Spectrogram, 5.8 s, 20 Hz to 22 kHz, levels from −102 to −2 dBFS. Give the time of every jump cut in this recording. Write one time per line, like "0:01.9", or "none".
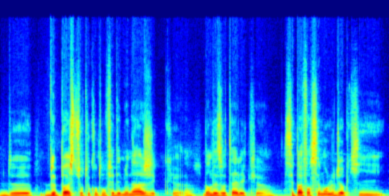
none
